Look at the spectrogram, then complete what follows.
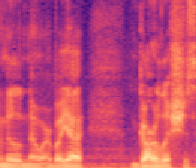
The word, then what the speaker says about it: Garlisch: But yeah, Garlisch is how they pronounce it. 121 Garlisch in Elk Grove Village.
